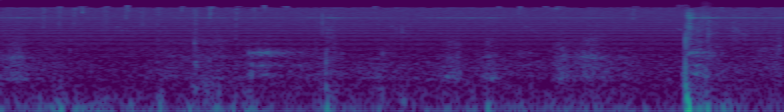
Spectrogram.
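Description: A horse pulling a forecart clops along at a steady walk, hooves thudding low and muffled against a soft rumbling background, with one sharper knock near the end.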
